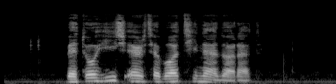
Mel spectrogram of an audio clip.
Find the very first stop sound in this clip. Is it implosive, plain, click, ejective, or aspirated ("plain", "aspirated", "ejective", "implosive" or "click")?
plain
